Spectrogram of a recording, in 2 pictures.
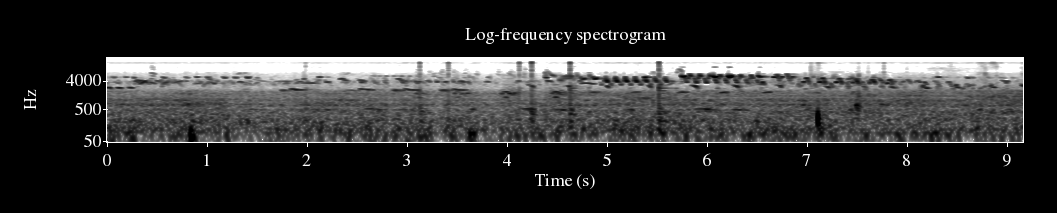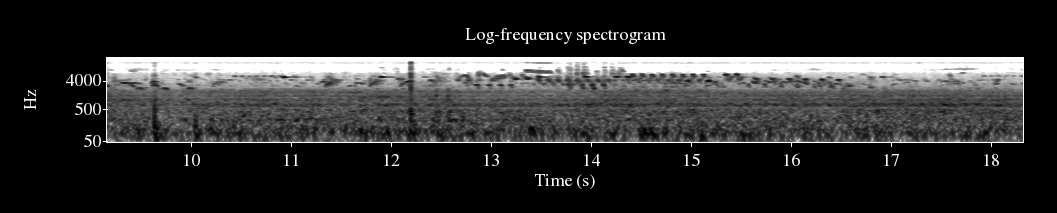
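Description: Faint outdoor ambience with small birds chirping and trilling in quick runs of notes, most active about four to seven seconds in and again around thirteen to sixteen seconds.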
